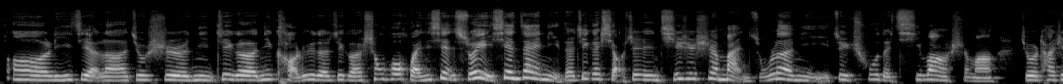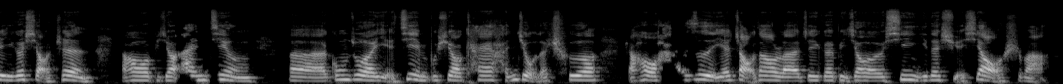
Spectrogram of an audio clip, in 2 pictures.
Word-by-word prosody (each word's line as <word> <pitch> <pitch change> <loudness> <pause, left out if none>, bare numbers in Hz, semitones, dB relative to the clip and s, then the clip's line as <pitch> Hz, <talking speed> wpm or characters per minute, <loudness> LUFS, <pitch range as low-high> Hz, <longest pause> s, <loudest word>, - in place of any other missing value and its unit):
哦， 215 -3 +3
理 195 +2 0
解 220 -1 +2
了， 185 0 +1
就 210 +3 -1
是 205 -1 +3
你 200 0 0
这 240 +3 -3
个 210 -2 +6
你 220 +3 0
考 - - -1
虑 215 +2 0
的 200 -2 +3
这 215 +3 -3
个 190 -2 0
生 240 +5 -5
活 240 0 +4
环境 220 +3 +2
所 240 +5 +3
以 300 - +5
现 295 -4 +4
在 290 -3 +4
你 225 -4 -1
的 195 +1 -2
这 265 +7 -2
个 245 -1 -1
小 235 0 -1
镇， 215 -3 -1
其 210 +7 -2
实 260 0 0
是 255 0 -1
满 225 -7 +1
足 170 +7 -8
了 245 -2 +4
你 195 -4 -5
最 220 -2 -4
初 230 +3 -7
的 185 -5 -4
期 195 +5 -6
望， 210 -4 +1
是 175 - -11
吗？ 150 -2 -1 0.2
就 205 - 0
是 200 - +3
它 205 +1 -3
是 210 0 +2
一 195 - 0
个 205 +2 +2
小 210 -7 -1
镇， 160 -2 -1 0.3
然 - - -5
后 190 -1 +2
比 185 -1 -14
较 185 +1 0
安 200 0 -2
静。 175 -8 -2 0.3
呃， 165 -3 +1
工 220 +5 -1
作 205 -4 +3
也 180 - -3
近， 215 -7 -3
不 190 - -7
需 195 +2 -7
要 185 -2 +3
开 200 +2 -4
很 195 +1 -5
久 220 -1 0
的 - - -7
车。 200 -1 +1 0.2
然 - - -4
后， 200 -2 +3
孩 185 - -5 0.3
子 220 -2 +3
也 185 +2 0
找 - - +2
到 200 -1 0
了 170 -2 +4
这 190 +3 -3
个 185 0 -3
比 185 -1 -5
较 175 0 -1
心 215 +1 -2
仪 190 - -2
的 200 +1 -2
学 265 - -7
校， - - +2
是 - - -12
吧？ - - -5
200 Hz, 250 characters per minute, -24 LUFS, 185-220 Hz, 0.3 s, 个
